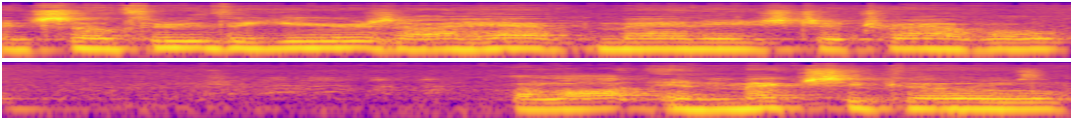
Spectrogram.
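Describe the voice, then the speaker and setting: A moderate pace over noticeable background noise. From Texas. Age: 60s. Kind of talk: personal storytelling monologue.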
